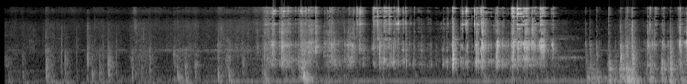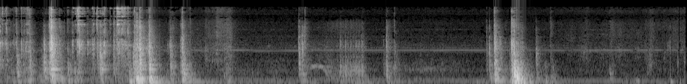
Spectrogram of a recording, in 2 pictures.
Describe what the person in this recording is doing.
I grabbed my keys from my pocket and unlocked the front door. I pushed the door open and stepped inside. Then I walked down the hallway to put my things away.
